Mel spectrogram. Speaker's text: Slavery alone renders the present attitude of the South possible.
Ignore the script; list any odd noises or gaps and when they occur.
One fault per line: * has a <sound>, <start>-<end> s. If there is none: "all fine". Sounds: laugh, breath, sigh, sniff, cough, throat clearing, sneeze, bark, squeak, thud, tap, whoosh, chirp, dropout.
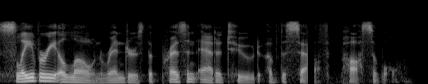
* has a dropout, 3.1-3.1 s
